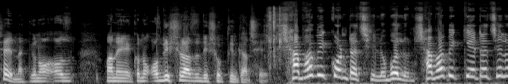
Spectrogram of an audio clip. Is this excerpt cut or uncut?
cut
